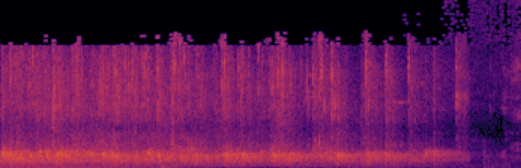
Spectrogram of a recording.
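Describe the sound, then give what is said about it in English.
An audience at a House of David service claps for the worship team in a dense, steady burst of applause that holds for a few seconds and then tapers off, with a low sustained keyboard note underneath at the start. “And let's give all the worship team a hand clap.”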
